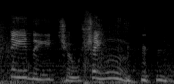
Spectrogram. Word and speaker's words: Didi Chuxing: But it's all upside down now because there's this company called Xing, which is not how how you pronounce it all. It's Didi Chuxing.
